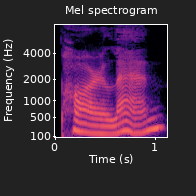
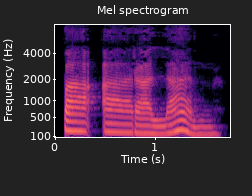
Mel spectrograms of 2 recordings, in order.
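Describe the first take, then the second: First: Vowels are dropped and the word is shortened. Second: Every vowel is pronounced, including both a's. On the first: The speaker calls it wrong. "not parlan" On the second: The speaker calls it right. "It's paaralan"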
